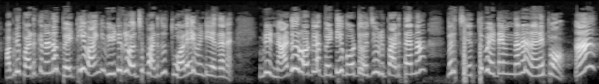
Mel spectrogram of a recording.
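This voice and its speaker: Here a woman voices a shrill, wailing village mourner, a loud middle-aged woman who shifts from lament into sharp scolding. Her delivery is sing-song and quick, the mood scolding. It's cartoon voice acting on a noisy recording with a pitch-shifted voice.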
